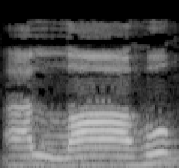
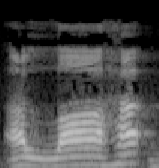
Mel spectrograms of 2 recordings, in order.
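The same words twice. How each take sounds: First: अल्लाहु with a clear final u, drawn out; Arabic رفع: اللهُ; Arabic nominative ending. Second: अल्लाह said slowly with an open final a, as Allaha; Arabic نصب: اللهَ; Arabic accusative ending. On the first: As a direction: say अल्लाहु slowly, ending on a full u sound. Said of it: "रफा पर तलफुज करके दिखाओ". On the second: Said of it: "इसके नसब पर तलफुज करो". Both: Shown as a demonstration.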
